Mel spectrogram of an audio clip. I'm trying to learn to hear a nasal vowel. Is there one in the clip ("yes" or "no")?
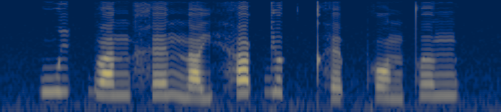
no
